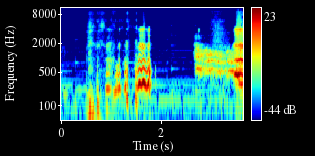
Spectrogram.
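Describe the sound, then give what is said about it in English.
A dog barks in two loud bursts of quick barks and yips, with a short pause between them. “Your dog has bad timing. He like just, yes, he barks after the calls.”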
